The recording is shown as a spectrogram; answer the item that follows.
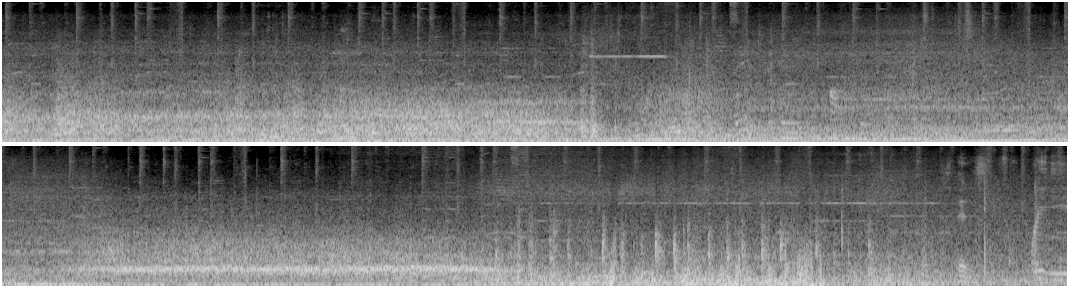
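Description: London Underground train running, a steady low rumble inside the carriage, with a hum rising out of it for a few seconds past the middle and a run of clicks and knocks near the end.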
